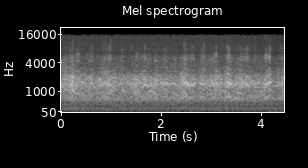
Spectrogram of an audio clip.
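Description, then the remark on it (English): A dense chorus of Canada geese honking continuously, many overlapping calls from a large V-shaped flock migrating overhead in autumn in the Chesapeake region, steady and fairly loud with no pauses and no talking. “But when you hear the noisy, distinctive honking of a V-shaped flock of Canada geese as they migrate above you, there is no denying that autumn has arrived.”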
